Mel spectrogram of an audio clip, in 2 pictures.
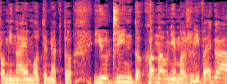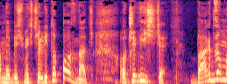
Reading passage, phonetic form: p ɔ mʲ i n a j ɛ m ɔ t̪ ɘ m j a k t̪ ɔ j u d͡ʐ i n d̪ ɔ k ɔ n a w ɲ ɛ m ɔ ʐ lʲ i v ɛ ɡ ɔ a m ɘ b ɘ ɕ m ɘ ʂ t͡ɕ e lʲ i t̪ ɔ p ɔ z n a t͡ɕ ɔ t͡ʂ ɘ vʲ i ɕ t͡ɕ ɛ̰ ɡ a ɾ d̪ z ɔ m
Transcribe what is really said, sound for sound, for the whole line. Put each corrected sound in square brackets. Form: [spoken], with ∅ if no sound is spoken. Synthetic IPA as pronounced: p ɔ mʲ i n a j ɛ m ɔ t̪ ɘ m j a k t̪ ɔ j u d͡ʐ i n d̪ ɔ k ɔ n a w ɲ ɛ m ɔ ʐ lʲ i v ɛ ɡ ɔ a m ɘ b ɘ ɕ m ɘ [x] t͡ɕ e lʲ i t̪ ɔ p ɔ z n a t͡ɕ ɔ t͡ʂ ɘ vʲ i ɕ t͡ɕ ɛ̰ [b] a ɾ d̪ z ɔ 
